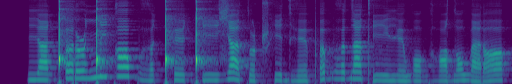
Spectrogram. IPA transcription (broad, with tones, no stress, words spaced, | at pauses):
jæ˨ǃʼə˧ ɾə˞˧ŋ͡ǃi˦ɡʌː˦ bʱə˨ ǃʰɪː˨ǃʼiː˨ʑæ˦˨ tʊ˨ʈ͡ʂʰi˨dʱɪː˨ pʼə˦bʱə˦dæ˦tʼiː˨ jɪ˨wɔ˨ ɡʱɑ˧dɔ˦wæ˨ɾʌː˦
